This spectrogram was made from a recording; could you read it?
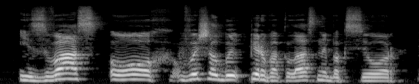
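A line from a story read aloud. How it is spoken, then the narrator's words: Groaning. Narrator (Russian): простонал Мальшит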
